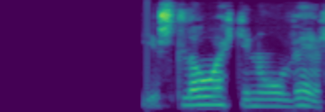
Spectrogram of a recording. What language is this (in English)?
Icelandic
